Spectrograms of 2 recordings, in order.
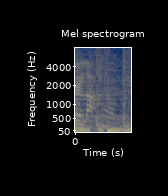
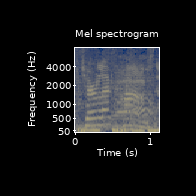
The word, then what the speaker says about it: Sherlock Holmes: Sherlock Holmes, yeah. – Sherlock Holmes.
